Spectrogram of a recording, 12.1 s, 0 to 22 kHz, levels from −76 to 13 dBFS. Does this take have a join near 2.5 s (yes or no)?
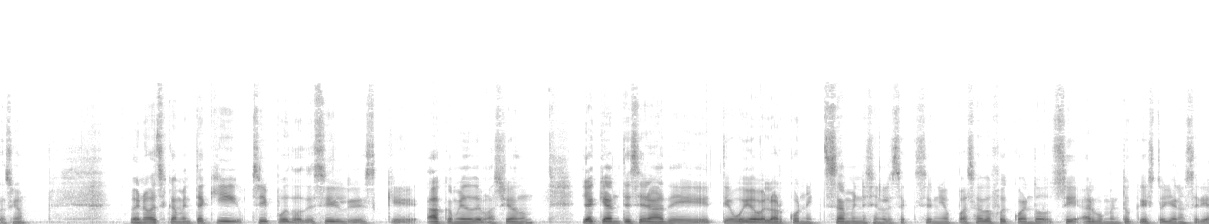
yes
